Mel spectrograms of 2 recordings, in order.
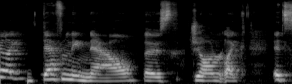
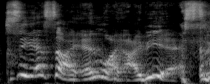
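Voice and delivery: loud, high, laughing hype voice; mock American promo; 6 semitones higher, 3 dB louder than usual. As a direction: blast it like a flashy US TV trailer. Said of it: "it'd be like".

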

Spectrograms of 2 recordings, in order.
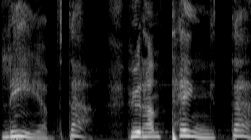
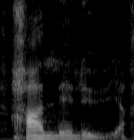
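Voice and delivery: hushed halleluja; 7 semitones lower, 10 dB quieter than usual. Real, not acted. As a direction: drop to a near-whisper, much softer. Soft prayerful aside after climax. (tyst, andäktigt halleluja)

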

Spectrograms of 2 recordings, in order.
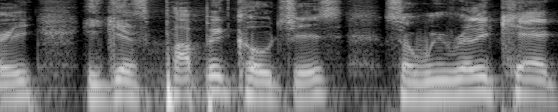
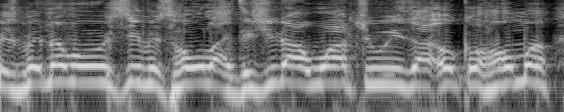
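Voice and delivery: fired up, defending his player; escalating comedy rant; 7 semitones higher than usual. Real, not acted.

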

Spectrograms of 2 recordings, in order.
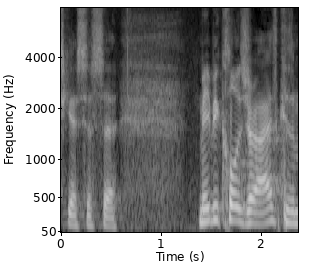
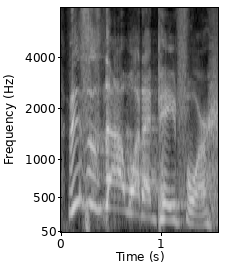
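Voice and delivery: whiny, higher mock grumble; mock complaint; 10 semitones higher than usual. Impatient fan grumbling as Heidi keeps worshipping, whiny higher. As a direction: play up your own impatience. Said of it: "I start to go".

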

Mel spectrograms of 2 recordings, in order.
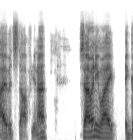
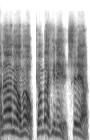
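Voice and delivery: calling out; 8 semitones higher than usual. Retold or imitated. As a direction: call her back in firmly. Calling wife back into room.

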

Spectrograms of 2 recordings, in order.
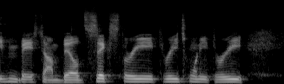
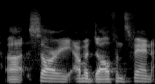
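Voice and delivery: ordinary talk

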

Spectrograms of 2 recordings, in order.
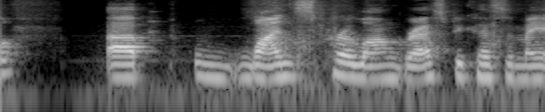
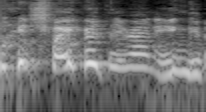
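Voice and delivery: laughing; 6 semitones higher, faster than usual. Real, not acted.

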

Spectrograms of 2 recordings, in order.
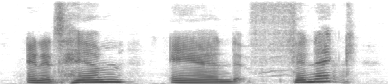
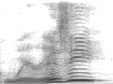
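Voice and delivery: raised, urgent demand, higher and louder; louder mock Katniss demand; 6 semitones higher, 5 dB louder than usual. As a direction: call out for him, alarmed. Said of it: "then she's like".

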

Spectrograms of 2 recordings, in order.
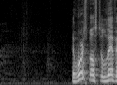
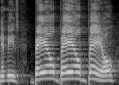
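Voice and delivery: louder, rising urgent repeats of bail; urgent call; 5 semitones higher, 5 dB louder, much slower than usual. Acted. Preacher urging the congregation to bail, urgent. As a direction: urge them to bail fast.

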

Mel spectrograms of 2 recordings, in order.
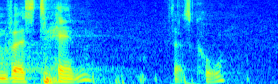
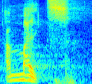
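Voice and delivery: light Aussie accent; 3 semitones higher, 4 dB quieter than usual. Shown as a demonstration. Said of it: "in an Aussie accent".

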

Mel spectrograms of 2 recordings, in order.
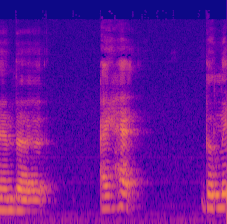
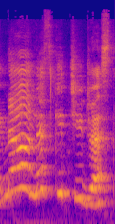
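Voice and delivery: much higher laughing mock nurse; 12 dB louder than usual. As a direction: play the gentle nurse, laughing through it. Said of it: "And he's like".

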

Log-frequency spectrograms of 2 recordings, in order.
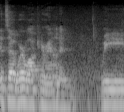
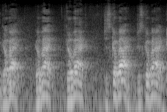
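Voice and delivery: insistent prompting; 6 semitones higher than usual. Retold or imitated. Retold insistent prompting from God.

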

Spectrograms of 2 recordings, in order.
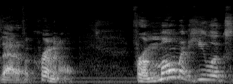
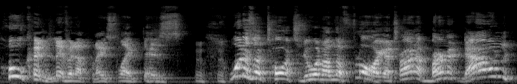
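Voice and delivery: put-on cranky old-man rant climbing louder; angry old man; 8 semitones higher, 3 dB louder than usual. Baron finding fault with everything, mounting cranky old-man rant. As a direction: grouse like a hammed-up old grump, building. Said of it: "the stereotypical angry old man".

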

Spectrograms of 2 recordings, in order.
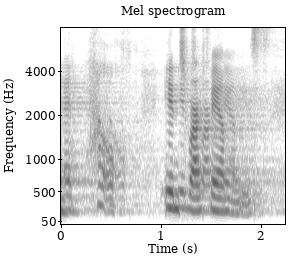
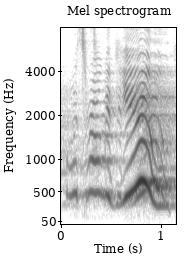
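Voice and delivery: higher, louder, drawn-out mock alarm; retold concern; 8 semitones higher, 9 dB louder, slower than usual. Mother to her sobbing eight-year-old, exaggerated concern. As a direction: stretch it out, high and loud, as a startled parent.

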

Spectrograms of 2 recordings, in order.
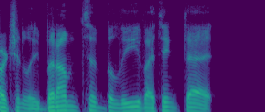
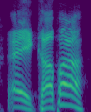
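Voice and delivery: higher, louder mock gangster; 1920s gangster; 9 semitones higher, 6 dB louder, slower than usual. Friends riffing on 1920s movies, mock gangster. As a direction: snarl it like an old movie gangster. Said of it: "like, Dick Tracy".

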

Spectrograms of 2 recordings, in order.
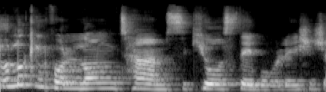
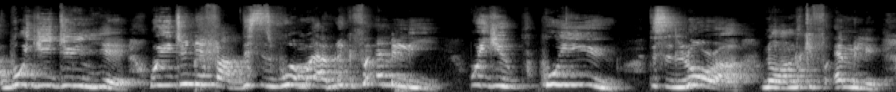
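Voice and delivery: put-on proper London accent; 7 semitones higher than usual. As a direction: bark it like a proper London geezer. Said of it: "please make it, like, proper Londoners".

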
